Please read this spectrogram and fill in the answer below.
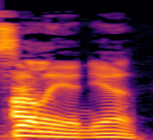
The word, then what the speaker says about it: Cillian: I think it's pronounced Cillian Murphy. – It is Cillian, Yeah, and I loved him in Peaky Blinders, by the way.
